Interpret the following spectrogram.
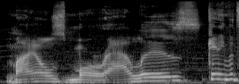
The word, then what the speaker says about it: Morales: Yeah, the two Mileses now repeat their last name as Earth-42 Miles emphasizes a more Puerto Rican pronunciation, whereas Earth-1610 Miles' pronunciation is more Americanized.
